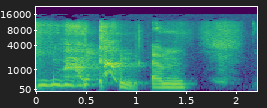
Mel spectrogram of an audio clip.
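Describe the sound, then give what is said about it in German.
A person clears their throat with a few rough, voiced grunting bursts, followed by a breathy rasp that fades out. “Entschuldigung, Moment, jetzt habe ich irgendwie einen Frosch im Hals.”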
